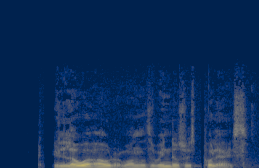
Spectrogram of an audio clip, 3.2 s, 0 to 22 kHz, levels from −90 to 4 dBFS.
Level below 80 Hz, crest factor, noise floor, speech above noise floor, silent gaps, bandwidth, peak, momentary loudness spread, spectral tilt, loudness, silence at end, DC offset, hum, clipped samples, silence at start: -74 dBFS; 20 dB; -66 dBFS; 35 dB; none; 12.5 kHz; -14 dBFS; 14 LU; -6.5 dB/octave; -32 LUFS; 0.15 s; under 0.1%; none; under 0.1%; 0.65 s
